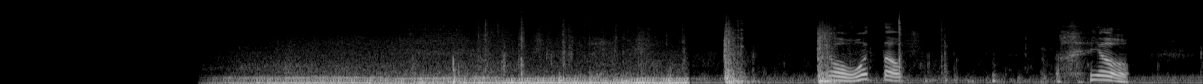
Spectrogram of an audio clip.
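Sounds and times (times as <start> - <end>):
car engine running: 2.0 - 8.1
road and wind noise: 2.0 - 12.0.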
